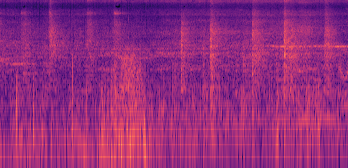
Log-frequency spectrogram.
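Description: The Howrah Puri Superfast Express leaving Bhadrak station, with rumbling wheels and rhythmic clicks of rail joints heard from on board.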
